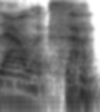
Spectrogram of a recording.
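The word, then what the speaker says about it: Owlex: owl Alex and yes that is spelled o-w-l-e-x it is Alex he is a Eurasian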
